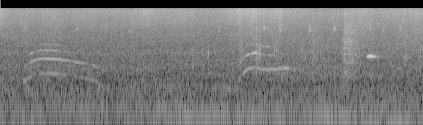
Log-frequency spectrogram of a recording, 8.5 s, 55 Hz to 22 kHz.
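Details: A cat at Taman Teluk Intan on a sunny afternoon, 28 December 2012, gives a drawn-out meow that rises then falls, followed about four seconds later by a shorter second meow, over steady outdoor background hum.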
